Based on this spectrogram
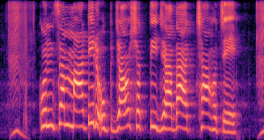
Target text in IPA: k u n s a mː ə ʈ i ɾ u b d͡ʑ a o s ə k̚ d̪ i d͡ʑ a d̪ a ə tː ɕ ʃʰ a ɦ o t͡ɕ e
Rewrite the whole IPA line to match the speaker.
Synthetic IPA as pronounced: k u n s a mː a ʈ i ɾ u p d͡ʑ a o ʃ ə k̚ t̪ i d͡ʑ a d̪ a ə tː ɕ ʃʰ a ɦ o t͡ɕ e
